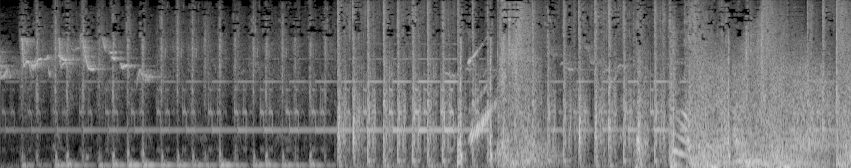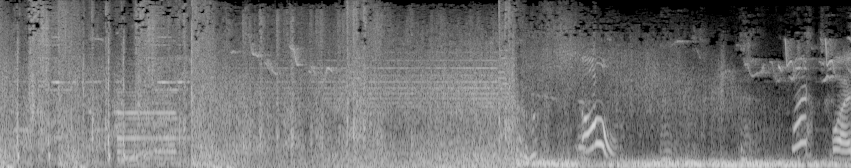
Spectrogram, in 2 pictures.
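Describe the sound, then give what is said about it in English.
A really big rocket launches in a video game: a dense, loud stretch of crackling bursts and chirpy, whistling effects, with a deep rumble swelling toward the end. “That sounds like a really big rocket.”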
